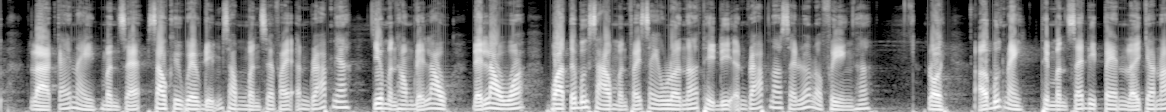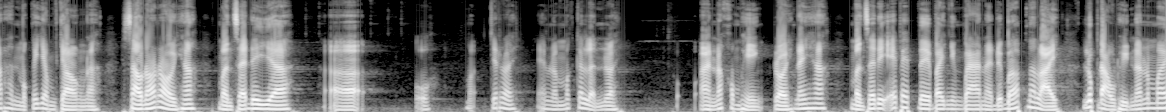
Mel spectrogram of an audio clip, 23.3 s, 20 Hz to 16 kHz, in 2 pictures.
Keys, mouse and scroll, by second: 0.4 F4, 2.8 middle click, 3.2-3.6 scroll down 1, 3.6 middle click, 5.5 scroll down 1, 5.9 middle click, 6.2-6.6 scroll down 1, 8.5-9.2 scroll up 1, 9.2 click, 9.7 F4, 10.2 middle click, 12.4-13.0 scroll down 1, 13.0 middle click, 13.5-13.8 scroll up 1, 13.8 click, 16.1 middle click, 16.2-16.6 scroll down 1, 17.1-18.1 drag, 18.2 middle click, 18.8 scroll up 1, 19.1 middle click, 21.0-21.4 scroll down 1, 21.4 middle click, 22.2 click.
